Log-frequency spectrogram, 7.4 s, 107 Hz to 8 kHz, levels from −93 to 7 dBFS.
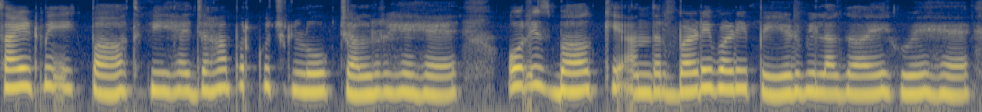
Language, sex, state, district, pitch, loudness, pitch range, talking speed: Hindi, female, Uttar Pradesh, Lalitpur, 240 Hz, -15 LUFS, 225-270 Hz, 205 wpm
